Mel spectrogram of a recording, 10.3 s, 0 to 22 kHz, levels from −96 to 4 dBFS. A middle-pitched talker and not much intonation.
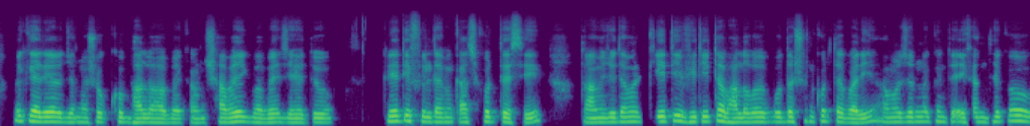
Yes: medium, 145 Hz; narrow, 2.3 semitones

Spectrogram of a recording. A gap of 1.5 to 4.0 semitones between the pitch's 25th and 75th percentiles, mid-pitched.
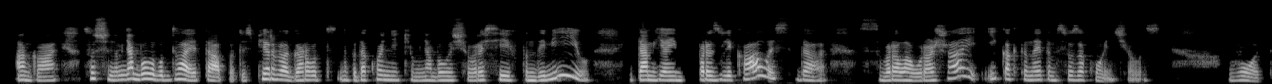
No: average, 2.7 semitones; high, 200 Hz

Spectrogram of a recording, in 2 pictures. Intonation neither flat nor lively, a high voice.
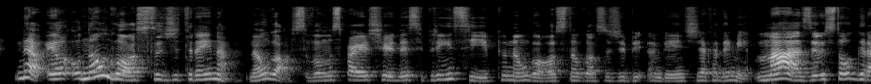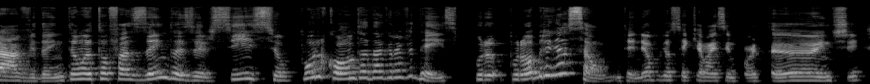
No: wide, 6.0 semitones; high, 200 Hz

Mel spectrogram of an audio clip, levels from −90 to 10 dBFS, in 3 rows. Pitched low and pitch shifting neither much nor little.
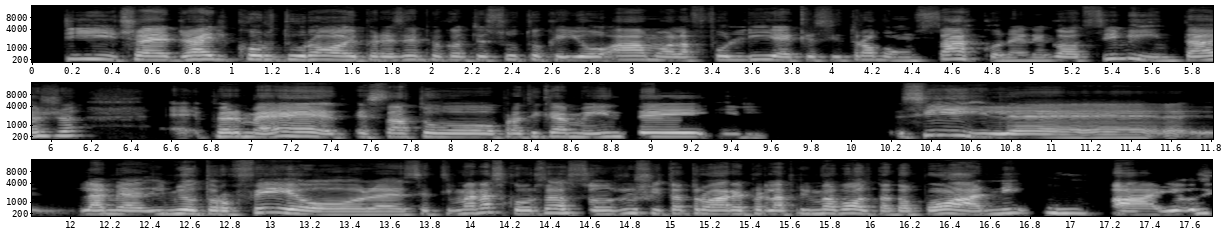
No: high, 200 Hz; average, 3.7 semitones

